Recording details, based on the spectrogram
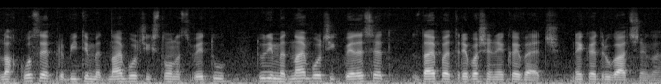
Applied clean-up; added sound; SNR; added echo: none; Church bell; 8 dB; none.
